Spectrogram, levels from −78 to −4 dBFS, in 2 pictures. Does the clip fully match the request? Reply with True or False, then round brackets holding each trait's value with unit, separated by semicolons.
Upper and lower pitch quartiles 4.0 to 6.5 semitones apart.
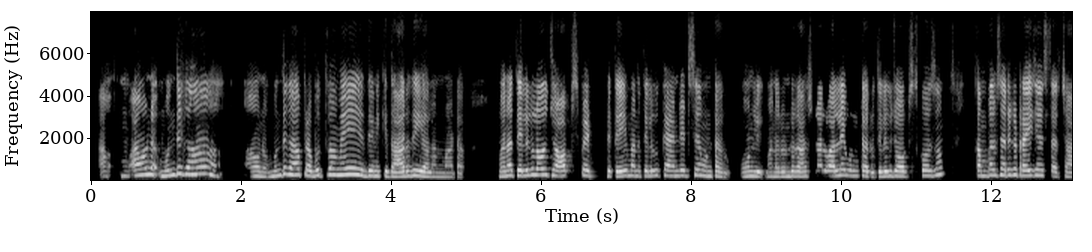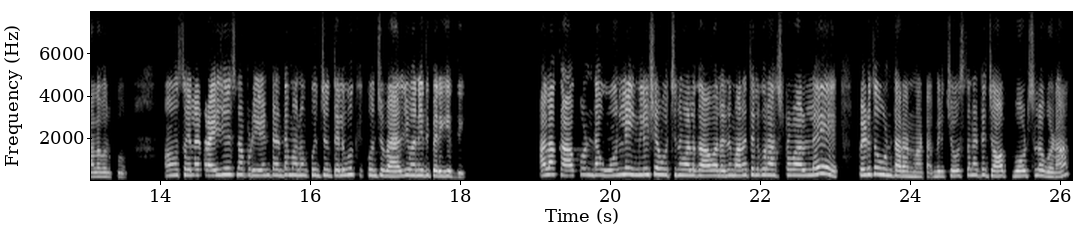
False (3.0 semitones)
